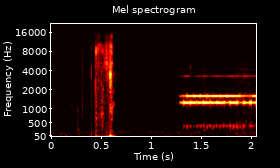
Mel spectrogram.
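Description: A telephone rings as someone calls back: a brief rustling burst, a short pause, then a steady, fairly loud electronic ringtone tone holding on a bright, buzzy pitch until the end.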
